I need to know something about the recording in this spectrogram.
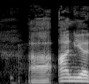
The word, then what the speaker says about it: Anya: Anya Taylor-Joy as Sandy, and I said it right this time. I'm sorry for anyone who listened to the New Mutants episode where I called her Anna Taylor-Joy multiple times and no one corrected me.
